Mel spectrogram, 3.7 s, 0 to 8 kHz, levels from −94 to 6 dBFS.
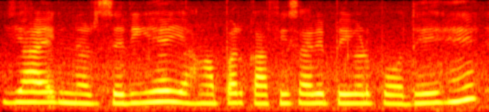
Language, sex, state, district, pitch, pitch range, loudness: Hindi, female, Uttar Pradesh, Lucknow, 250 Hz, 245-270 Hz, -14 LUFS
